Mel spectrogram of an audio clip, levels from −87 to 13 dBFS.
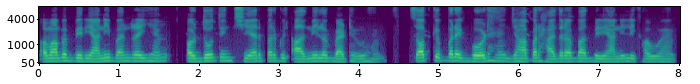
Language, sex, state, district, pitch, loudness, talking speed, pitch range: Hindi, male, Jharkhand, Palamu, 150 Hz, -20 LUFS, 225 wpm, 145-155 Hz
